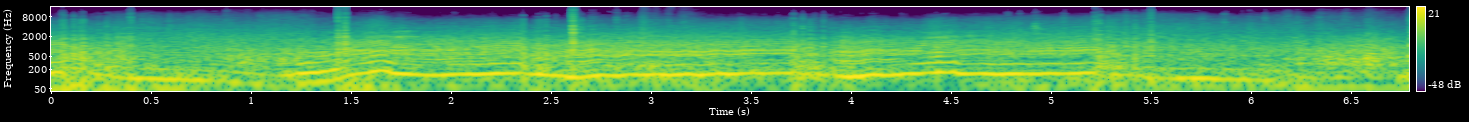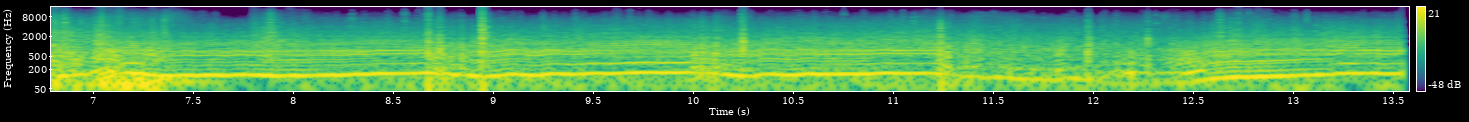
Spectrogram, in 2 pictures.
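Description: Tyres crunch and slide on gravel.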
